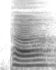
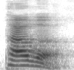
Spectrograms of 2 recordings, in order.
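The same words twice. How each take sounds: First: "power" in two parts, pa, wer; syllable break. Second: Said in the usual way. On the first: Shown as a demonstration. Teacher counting syllables for children, "power" broken in two. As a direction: clear pause mid-word in "power". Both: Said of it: "two syllables".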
